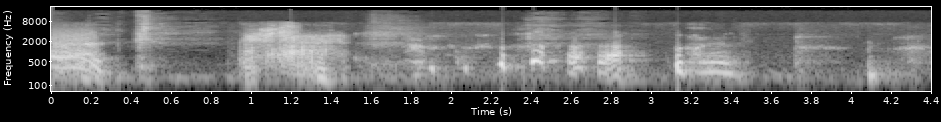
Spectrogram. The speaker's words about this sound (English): Sorry. I'm allowed sneezes.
